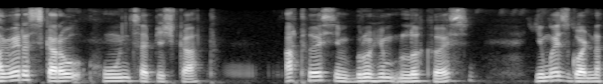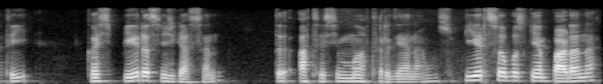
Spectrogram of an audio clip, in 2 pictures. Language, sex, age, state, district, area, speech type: Kashmiri, male, 18-30, Jammu and Kashmir, Anantnag, rural, spontaneous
